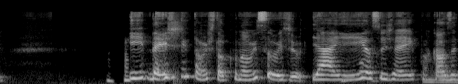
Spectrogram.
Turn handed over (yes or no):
no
